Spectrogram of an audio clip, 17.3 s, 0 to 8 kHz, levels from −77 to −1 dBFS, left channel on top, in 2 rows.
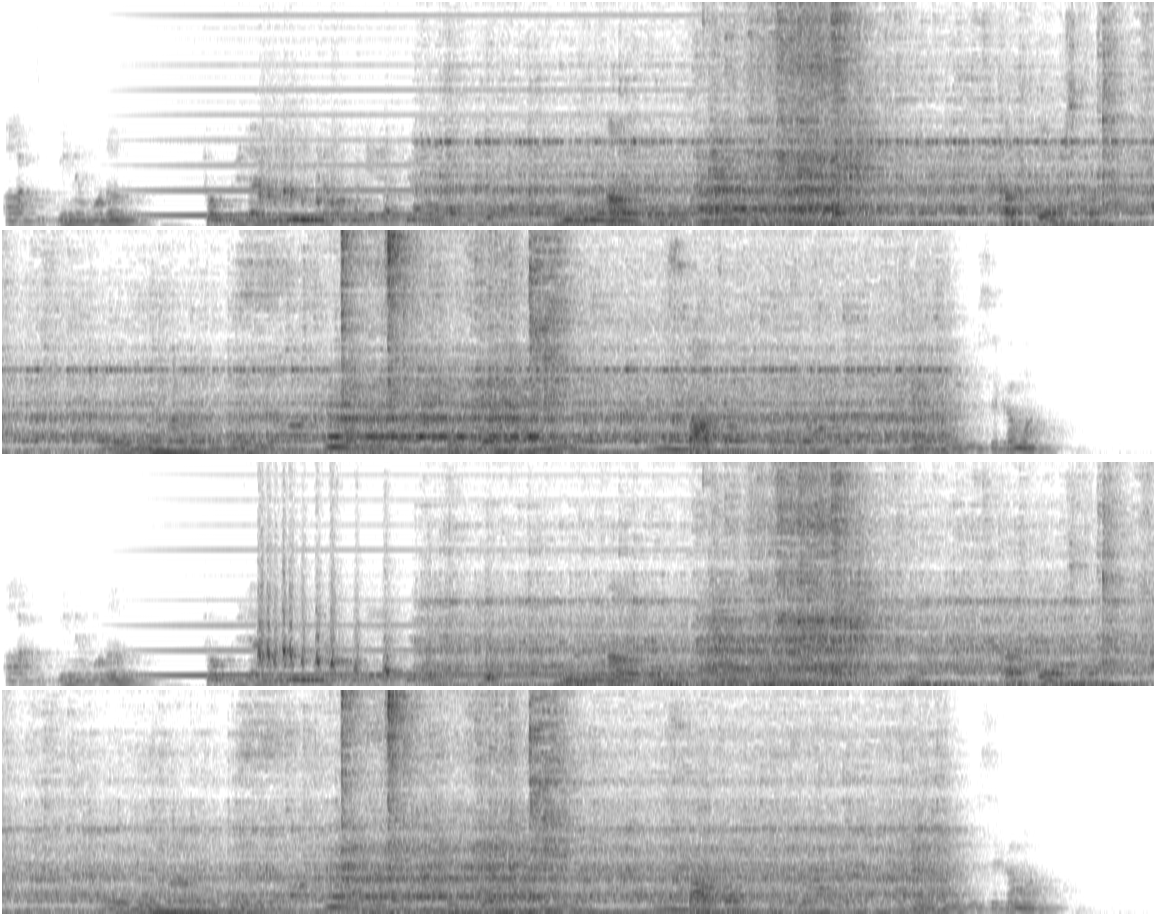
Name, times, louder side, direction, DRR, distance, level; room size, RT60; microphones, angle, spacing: voice 1, 0.0-1.2 1.5-3.7 4.0-6.7 9.2-13.2 13.5-14.0 14.5-16.4, left 3 dB, 25° left, 0 dB, 0.3 m, -36 dB
sound 1, 0.7-6.9, equal, 90° left, 0.7 m, -43 dB
sound 2, 1.9-14.5, right 5 dB, 70° right, 0.3 m, -39 dB
sound 3, 3.1-15.7, left 2 dB, 10° left, 0.8 m, -30 dB
voice 2, 4.5-5.2 7.5-8.3 13.8-14.2, left 3 dB, 50° left, 3 dB, 0.7 m, -31 dB
4.9 x 2.5 x 4.2 m, 0.75 s
head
